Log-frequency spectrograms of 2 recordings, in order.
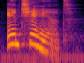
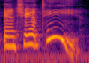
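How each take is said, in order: First: Enchant with nasal French en, falling; French for men. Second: Enchantee drawn out slowly; French for women. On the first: Teacher modelling greeting said to a man. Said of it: "if you're saying it to a man". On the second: Teacher modelling greeting said to a woman. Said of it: "if you're saying it to a woman". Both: Shown as a demonstration.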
